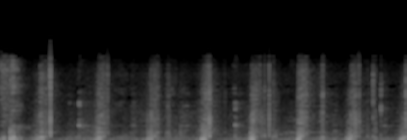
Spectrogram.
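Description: Mouth crunching a spoonful of mixed seeds while chewing, crisp crunches at a steady pace of about two a second.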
